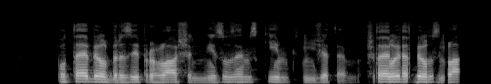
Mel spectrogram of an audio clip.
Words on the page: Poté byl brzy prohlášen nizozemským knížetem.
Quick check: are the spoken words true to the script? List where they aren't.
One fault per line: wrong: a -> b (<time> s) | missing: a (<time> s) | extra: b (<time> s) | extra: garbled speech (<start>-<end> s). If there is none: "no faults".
extra: garbled speech (3.7-4.6 s)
